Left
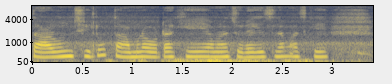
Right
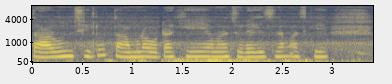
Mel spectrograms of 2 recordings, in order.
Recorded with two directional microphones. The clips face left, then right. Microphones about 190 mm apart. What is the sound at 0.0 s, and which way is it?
Speech, 30° left (ahead or behind).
